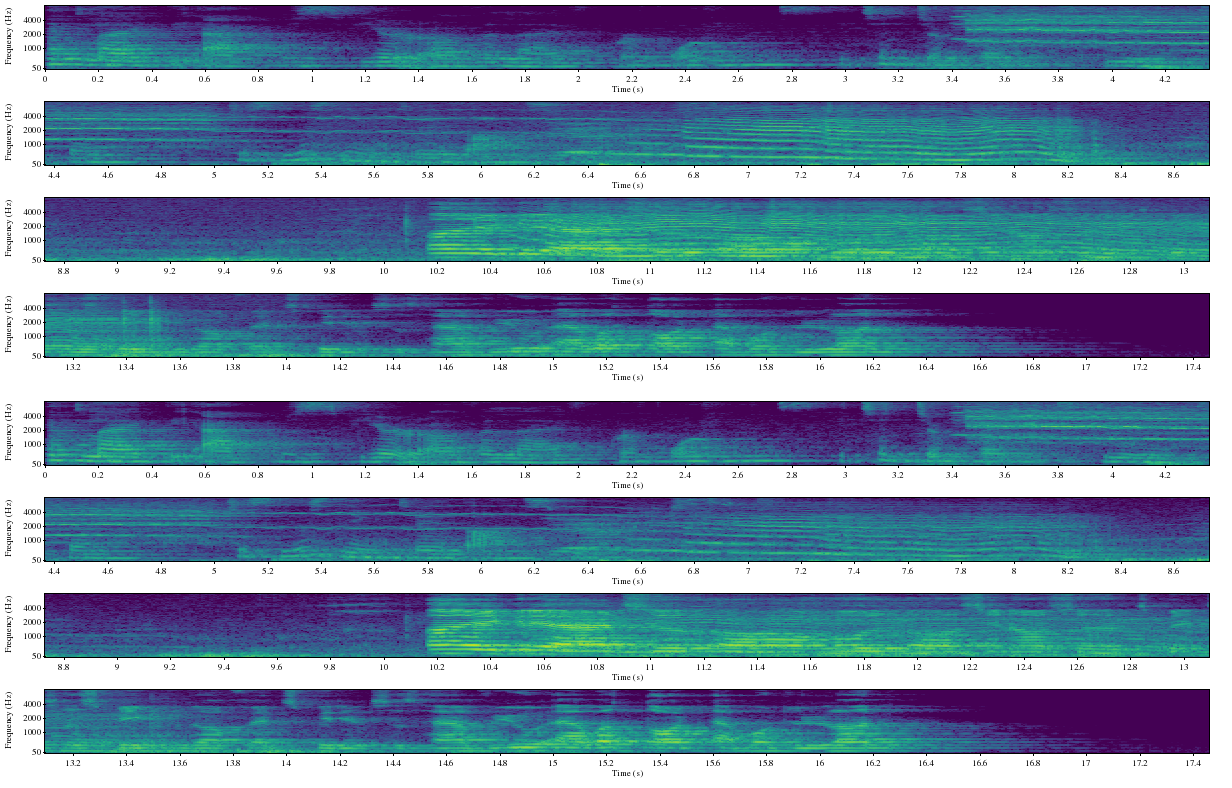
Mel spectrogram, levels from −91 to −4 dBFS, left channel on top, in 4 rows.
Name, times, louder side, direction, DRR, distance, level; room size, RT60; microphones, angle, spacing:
voice 1, 0.0-2.8 3.1-3.6 4.0-7.1 14.2-14.4, right 1 dB, 80° right, 1.1 m, -38 dB
sound 1, 3.4-8.0 8.6-8.7 9.0-9.1, equal, ahead, 0.6 m, -36 dB
sound 2, 5.3-14.0, left 6 dB, 70° left, 0.4 m, -32 dB
voice 2, 9.1-9.6 10.2-16.3, right 3 dB, 45° right, 0.6 m, -24 dB
8.3 x 3.2 x 5.9 m
head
